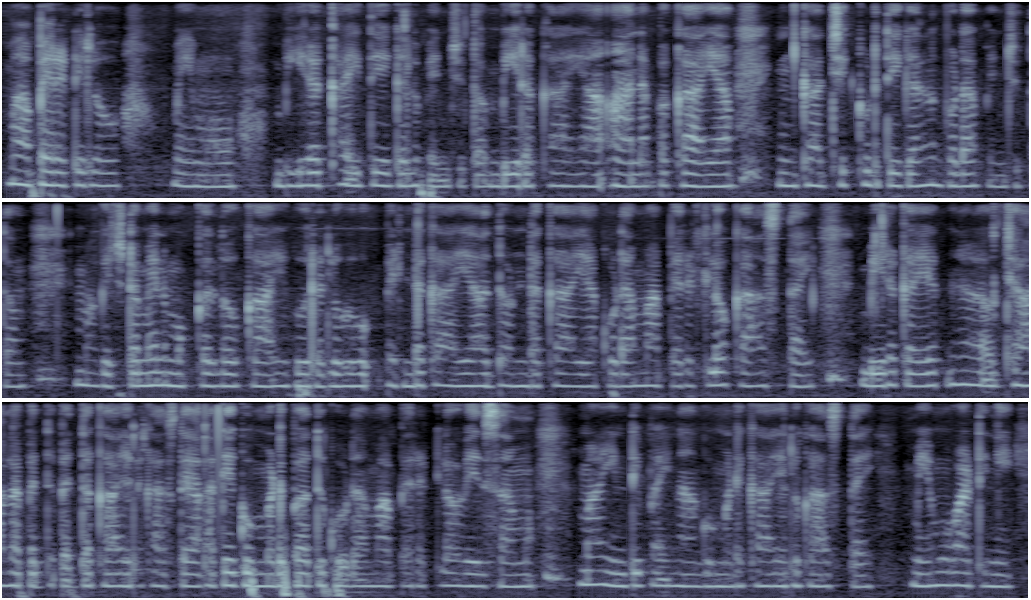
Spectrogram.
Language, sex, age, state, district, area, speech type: Telugu, female, 30-45, Andhra Pradesh, Palnadu, rural, spontaneous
